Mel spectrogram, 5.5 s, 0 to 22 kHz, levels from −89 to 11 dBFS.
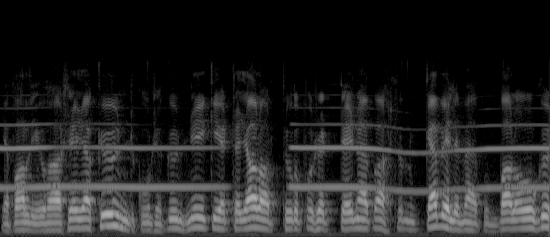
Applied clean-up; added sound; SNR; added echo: none; Wind instrument, woodwind instrument; 12 dB; none.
